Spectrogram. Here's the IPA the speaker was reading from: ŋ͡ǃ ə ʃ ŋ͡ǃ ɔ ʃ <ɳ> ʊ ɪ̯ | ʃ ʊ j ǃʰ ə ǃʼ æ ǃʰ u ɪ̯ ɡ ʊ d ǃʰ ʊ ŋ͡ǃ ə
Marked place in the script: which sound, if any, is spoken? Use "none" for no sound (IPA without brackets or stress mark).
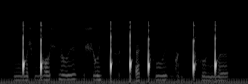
ɳ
